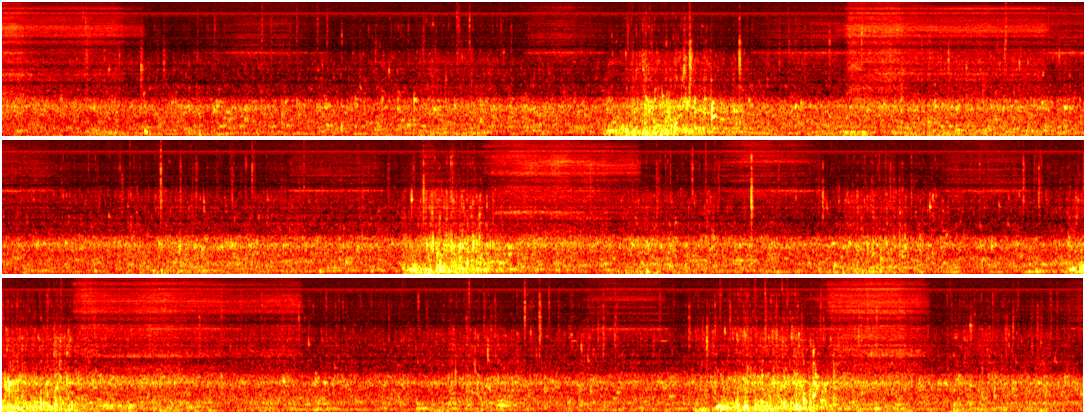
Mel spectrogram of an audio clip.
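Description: A scuba diver breathing underwater through a regulator: four loud bubbling exhalations, about seven seconds apart, over a steady muffled water noise.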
